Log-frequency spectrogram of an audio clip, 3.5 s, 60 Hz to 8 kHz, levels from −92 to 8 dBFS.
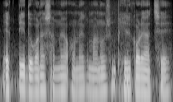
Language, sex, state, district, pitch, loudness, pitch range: Bengali, male, West Bengal, Alipurduar, 100 Hz, -19 LUFS, 100-110 Hz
